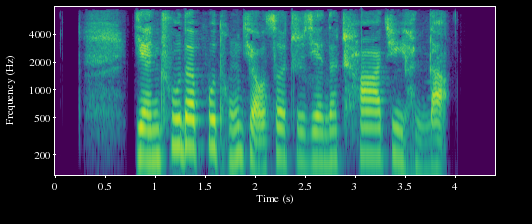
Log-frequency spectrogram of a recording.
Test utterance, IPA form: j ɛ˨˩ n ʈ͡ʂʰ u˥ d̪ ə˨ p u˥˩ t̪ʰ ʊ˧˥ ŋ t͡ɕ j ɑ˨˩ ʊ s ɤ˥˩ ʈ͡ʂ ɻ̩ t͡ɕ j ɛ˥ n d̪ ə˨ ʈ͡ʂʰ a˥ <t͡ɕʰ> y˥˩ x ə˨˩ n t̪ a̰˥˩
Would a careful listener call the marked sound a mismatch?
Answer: yes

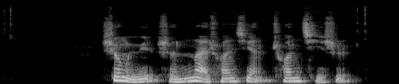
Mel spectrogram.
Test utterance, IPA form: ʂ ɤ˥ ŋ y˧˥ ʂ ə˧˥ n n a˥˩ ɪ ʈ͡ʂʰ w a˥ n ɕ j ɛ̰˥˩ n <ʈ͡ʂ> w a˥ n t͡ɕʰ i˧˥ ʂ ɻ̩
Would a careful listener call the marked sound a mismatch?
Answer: yes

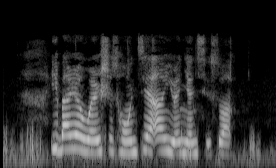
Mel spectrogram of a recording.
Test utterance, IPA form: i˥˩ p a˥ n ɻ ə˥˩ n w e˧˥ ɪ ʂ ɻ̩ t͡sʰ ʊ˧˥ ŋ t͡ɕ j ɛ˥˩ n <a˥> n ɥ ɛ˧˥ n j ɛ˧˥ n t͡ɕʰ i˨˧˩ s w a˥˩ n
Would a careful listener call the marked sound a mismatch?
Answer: no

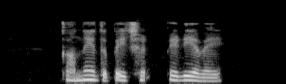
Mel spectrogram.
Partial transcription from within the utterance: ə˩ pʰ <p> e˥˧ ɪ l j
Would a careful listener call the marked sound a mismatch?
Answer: no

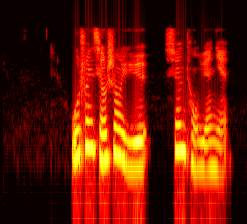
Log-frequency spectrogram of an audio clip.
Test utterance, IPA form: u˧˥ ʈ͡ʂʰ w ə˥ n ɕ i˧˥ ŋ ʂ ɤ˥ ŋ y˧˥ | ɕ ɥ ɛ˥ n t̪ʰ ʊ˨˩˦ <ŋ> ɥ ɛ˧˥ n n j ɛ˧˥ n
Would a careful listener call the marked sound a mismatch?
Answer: no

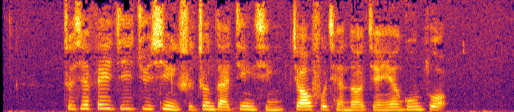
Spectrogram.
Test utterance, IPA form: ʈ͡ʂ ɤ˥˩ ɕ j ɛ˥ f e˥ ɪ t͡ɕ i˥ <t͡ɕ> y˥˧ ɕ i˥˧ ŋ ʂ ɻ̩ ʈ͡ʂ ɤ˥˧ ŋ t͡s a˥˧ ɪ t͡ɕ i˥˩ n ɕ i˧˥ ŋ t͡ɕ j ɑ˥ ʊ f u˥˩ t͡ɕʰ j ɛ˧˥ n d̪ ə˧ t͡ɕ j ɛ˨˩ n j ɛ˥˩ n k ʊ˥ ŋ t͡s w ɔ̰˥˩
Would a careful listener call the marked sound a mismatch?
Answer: no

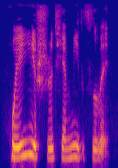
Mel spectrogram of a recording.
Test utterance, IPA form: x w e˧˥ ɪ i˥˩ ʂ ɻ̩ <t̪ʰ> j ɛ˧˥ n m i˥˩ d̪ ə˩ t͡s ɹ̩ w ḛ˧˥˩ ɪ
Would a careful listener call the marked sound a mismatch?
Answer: no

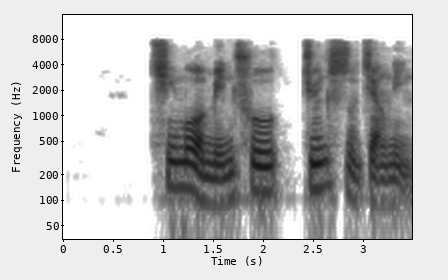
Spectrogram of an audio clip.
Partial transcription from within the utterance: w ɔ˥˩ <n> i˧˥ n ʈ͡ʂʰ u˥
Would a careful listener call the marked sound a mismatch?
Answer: yes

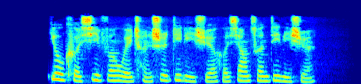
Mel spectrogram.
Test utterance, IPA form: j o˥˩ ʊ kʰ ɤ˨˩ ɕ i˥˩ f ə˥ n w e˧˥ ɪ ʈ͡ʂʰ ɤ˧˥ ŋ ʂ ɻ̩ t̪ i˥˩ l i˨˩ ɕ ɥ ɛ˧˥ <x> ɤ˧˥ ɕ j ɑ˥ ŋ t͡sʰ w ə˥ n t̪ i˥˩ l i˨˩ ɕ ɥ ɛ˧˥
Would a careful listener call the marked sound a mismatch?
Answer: no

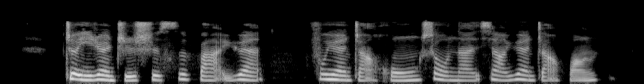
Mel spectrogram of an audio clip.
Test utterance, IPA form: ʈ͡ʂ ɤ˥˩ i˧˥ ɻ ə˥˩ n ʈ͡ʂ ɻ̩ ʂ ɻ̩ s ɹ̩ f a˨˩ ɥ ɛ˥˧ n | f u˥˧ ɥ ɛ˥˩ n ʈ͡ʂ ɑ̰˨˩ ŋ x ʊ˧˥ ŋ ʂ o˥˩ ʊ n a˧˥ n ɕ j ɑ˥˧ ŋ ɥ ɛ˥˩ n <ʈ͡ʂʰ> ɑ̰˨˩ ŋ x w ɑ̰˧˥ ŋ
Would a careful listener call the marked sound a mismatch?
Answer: yes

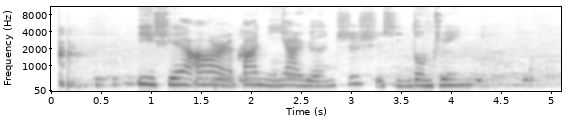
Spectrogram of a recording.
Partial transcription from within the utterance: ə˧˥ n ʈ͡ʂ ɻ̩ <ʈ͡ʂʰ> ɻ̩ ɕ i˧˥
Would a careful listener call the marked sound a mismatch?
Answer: no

